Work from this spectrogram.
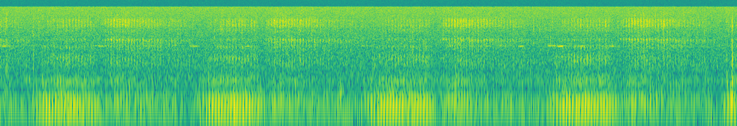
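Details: Steady rumbling purr of a female cat named Clementine, recorded up close with a fluffy microphone; deep surges rise and ebb roughly every two to two and a half seconds, with a faint airy hiss on each breath.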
